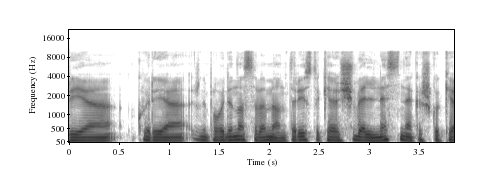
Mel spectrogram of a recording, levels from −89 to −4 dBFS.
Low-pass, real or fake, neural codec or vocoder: 9.9 kHz; real; none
